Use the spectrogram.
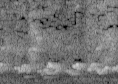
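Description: Songbirds at a bird-song competition in Jakarta give continuous high chirps and trills, a steady overlapping chorus at moderate volume with no talk.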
